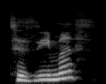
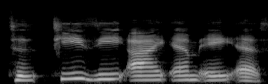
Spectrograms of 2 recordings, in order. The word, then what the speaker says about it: Tzimas: And do you recall how you said Tizimas? I think that's how it is. It's Tzimas.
